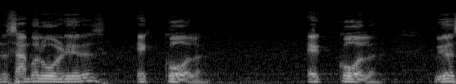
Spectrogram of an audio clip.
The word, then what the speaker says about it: école: The accent aigu, E, the E with accent going forward is pronounced as A. And the sample word here is école.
